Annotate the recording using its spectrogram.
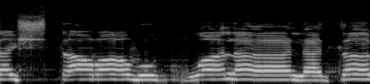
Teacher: واو کو ضاد کے ساتھ ملائیں گے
